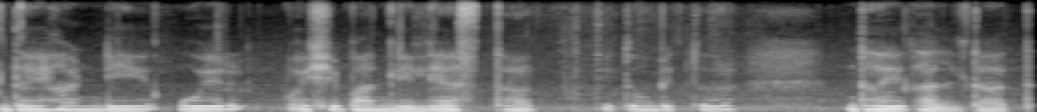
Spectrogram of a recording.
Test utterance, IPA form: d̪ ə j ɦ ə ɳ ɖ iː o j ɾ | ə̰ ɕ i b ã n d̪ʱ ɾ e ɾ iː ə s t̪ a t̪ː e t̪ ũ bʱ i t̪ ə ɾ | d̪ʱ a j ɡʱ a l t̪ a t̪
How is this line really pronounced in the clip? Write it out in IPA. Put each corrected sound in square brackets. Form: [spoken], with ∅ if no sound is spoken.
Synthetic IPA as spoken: d̪ ə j ɦ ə ɳ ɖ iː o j ɾ | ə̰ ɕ i b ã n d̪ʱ [l] e [l] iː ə s t̪ a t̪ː [i] t̪ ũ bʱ i t̪ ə ɾ | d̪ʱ [ə] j ɡʱ a l t̪ a t̪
